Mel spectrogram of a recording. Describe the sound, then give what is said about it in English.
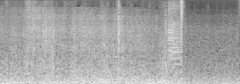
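Israeli airstrikes in northern Gaza City produce a loud, continuous deep roar and rumble. A couple of brief, sharp crackles sound near the end, with no separate blasts standing out. “Sound from Israeli airstrikes in northern Gaza City following the attack this weekend.”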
